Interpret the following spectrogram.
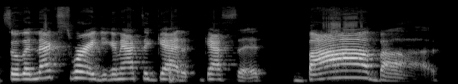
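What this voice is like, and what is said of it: Exaggerated Boston accent, dropped R's. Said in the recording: “I'm definitely... over-exaggerating. ... The Boston accent. ... we don't pronounce the R”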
